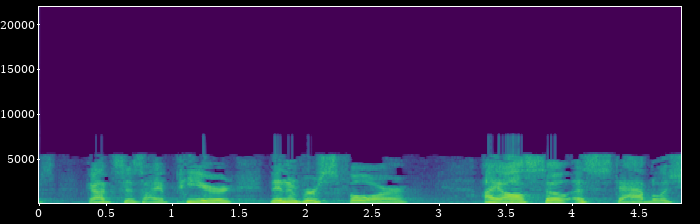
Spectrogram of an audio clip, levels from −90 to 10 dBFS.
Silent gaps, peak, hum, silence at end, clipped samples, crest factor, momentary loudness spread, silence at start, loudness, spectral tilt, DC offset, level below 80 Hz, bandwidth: none; 0 dBFS; none; 0 s; 0.1%; 14 dB; 7 LU; 0 s; -13 LUFS; -8 dB/octave; under 0.1%; -38 dBFS; 8 kHz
